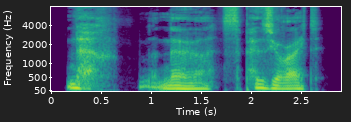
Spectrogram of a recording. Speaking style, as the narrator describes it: she sighed bleakly

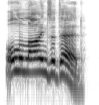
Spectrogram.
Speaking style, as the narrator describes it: yelled Morgan, anxiously over the din

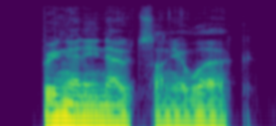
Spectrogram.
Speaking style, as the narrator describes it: had grunted Burns

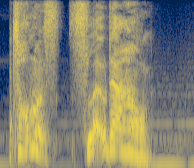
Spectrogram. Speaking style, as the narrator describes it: gasped Grace in exhaustion

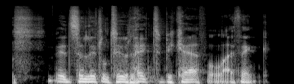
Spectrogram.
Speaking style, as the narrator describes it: she laughed grimly

